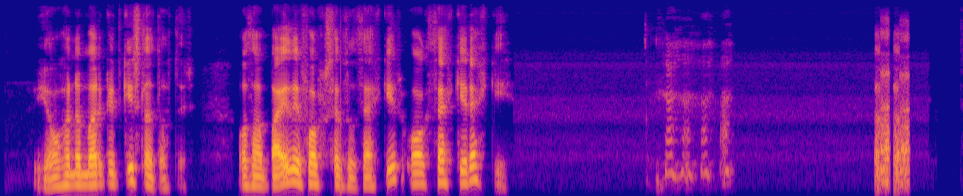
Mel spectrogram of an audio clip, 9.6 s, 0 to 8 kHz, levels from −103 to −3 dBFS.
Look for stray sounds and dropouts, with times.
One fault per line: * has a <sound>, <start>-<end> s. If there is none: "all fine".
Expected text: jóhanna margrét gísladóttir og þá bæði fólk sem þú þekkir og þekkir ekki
* has a laugh, 6.4-7.4 s
* has a laugh, 8.8-9.1 s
